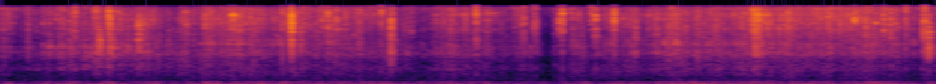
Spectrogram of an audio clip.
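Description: Both hands dig into a dark bowl full of hard, dried, Christmas-shaped raw pasta, rustling the pieces with their fingertips. The pieces make a dry, bright, crinkly rattle with scattered sharp clicks, over a faint, steady low hum.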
